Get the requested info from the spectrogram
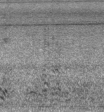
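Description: Steady aircraft engine drone with a thin, constant high whine, under voices.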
